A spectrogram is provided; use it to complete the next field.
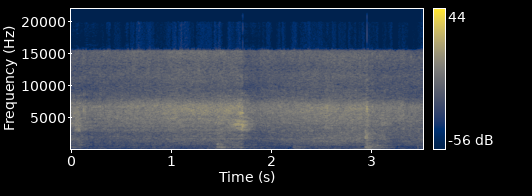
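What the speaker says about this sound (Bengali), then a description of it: "আস্তে আস্তে জল দিয়ে ভাজতে হবে।" Snake gourd frying in a pan with a little water, a steady close sizzle and hiss running throughout, with a few soft stirring clicks and scrapes.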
